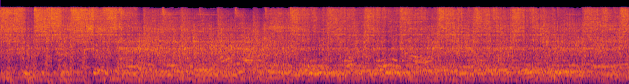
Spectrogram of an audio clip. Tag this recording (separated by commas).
Music, Rock and roll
